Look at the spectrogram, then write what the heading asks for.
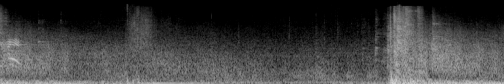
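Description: Artillery fire in the tank game World of Tanks, heard as rumbling background gunfire with a loud, sudden boom near the end; a voice talks over the start.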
